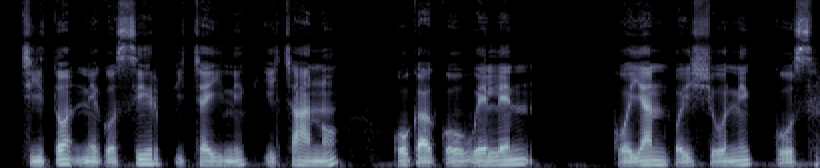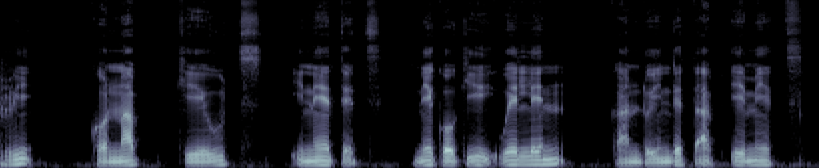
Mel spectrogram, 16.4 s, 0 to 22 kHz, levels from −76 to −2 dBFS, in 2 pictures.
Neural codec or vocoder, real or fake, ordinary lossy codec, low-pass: none; real; none; none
